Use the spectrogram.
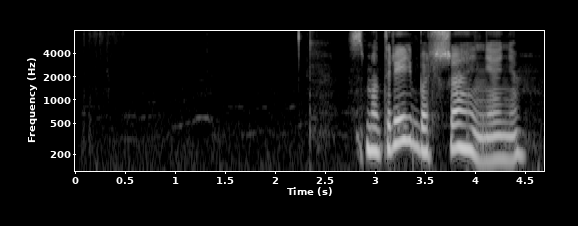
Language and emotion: Russian, neutral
